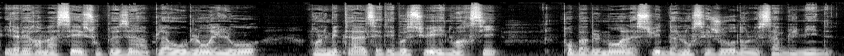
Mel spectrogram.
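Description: Man narrating an audiobook, mellow tone, calm and even. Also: medium pitch, normal speed.

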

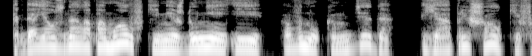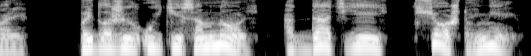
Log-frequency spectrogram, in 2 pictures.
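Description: Guy doing a defiant young fighter in an audiobook, a bit high, husky. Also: darkish tone, no room sound, studio quality.

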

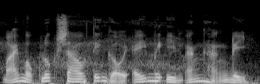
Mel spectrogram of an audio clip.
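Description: A man giving steady, scripted narration of a ghost story. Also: fairly low pitch, fast, slight background noise.

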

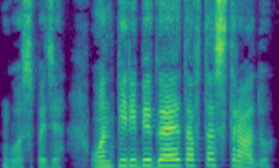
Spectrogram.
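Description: An anxious, reproachful wife with a shrill, high voice, as a woman narrator puts her on. She scolds and frets in sharp bursts. Dry, close recording. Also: moderate pace, no room sound, close to an everyday voice. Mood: alarmed.

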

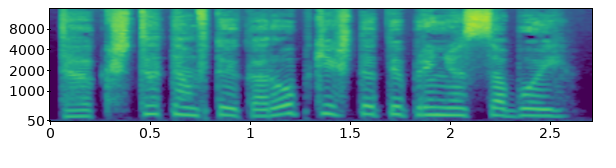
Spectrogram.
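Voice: medium pitch, a little fast, darkish tone, no room sound, studio quality, voice pushed up, close to an everyday voice. A reader voicing Clelia, an emotional young woman. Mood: tearful, excited. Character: emotional young woman in love, tearful and eager.

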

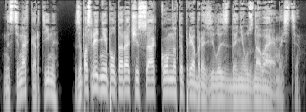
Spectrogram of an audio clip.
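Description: Low-voiced male audiobook narrator. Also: lively intonation, moderate pace, creaky, a little mellow, dry recording, clean studio sound.

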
